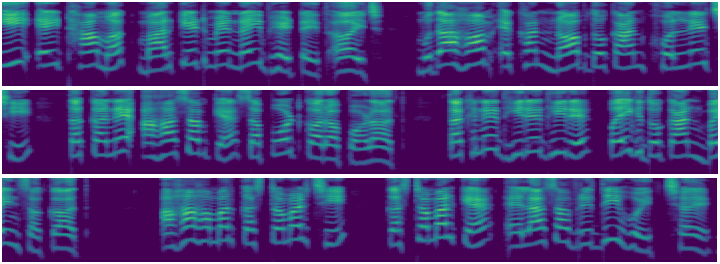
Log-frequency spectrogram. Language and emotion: Maithili, neutral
